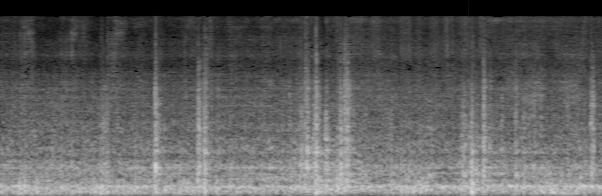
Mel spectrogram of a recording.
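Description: JCB backhoe loader's diesel engine running steadily under load while the backhoe digs, with a few sharp clanks from the bucket and arm.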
